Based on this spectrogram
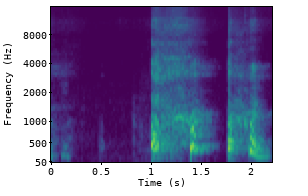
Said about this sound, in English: I'm sorry, I'm going to cough.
